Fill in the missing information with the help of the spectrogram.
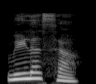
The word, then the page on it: ವಿಳಾಸಿ: kannada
